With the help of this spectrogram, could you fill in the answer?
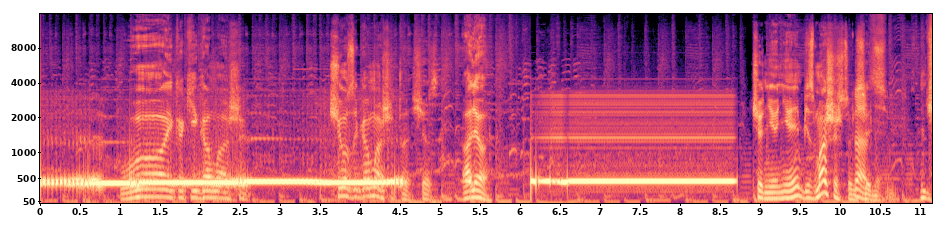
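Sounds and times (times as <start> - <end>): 
telephone dial tone: 0.0 - 4.6, 6.2 - 8.7
speech: 4.6 - 5.8, 9.0 - 11.1.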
